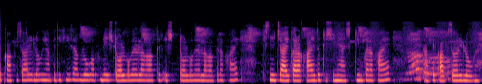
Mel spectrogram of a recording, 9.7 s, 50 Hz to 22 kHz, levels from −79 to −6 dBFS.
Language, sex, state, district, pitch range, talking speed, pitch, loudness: Hindi, female, Goa, North and South Goa, 240-255 Hz, 225 wpm, 245 Hz, -30 LUFS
